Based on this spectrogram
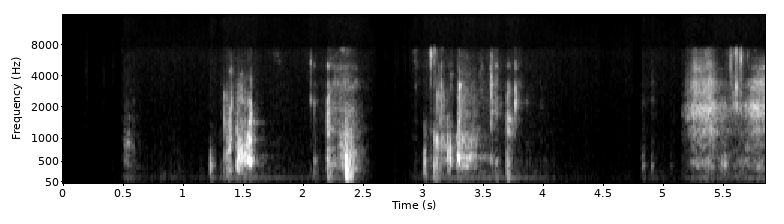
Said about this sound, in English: This gives me a chance to get a sip of water before we dive into the first one.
